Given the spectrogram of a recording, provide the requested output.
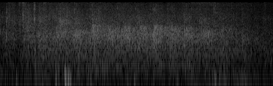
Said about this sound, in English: Clap for Jesus.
